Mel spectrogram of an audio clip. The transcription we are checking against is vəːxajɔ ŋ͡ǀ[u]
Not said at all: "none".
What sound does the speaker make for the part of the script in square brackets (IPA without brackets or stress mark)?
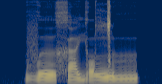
ɯ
